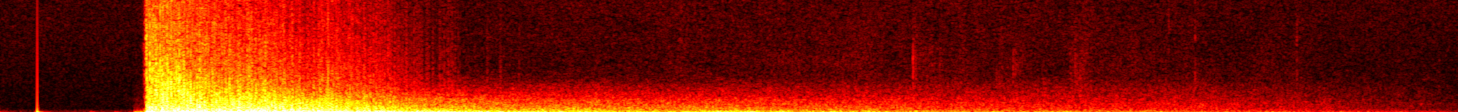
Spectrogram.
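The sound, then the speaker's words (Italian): A single bomb explodes at night: after a tiny click, a sudden loud blast erupts and then a long, deep rumble slowly fades away over several seconds. “Quella bomba mi ha resa adulta in un momento.”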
